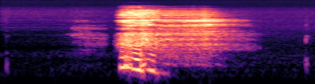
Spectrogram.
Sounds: Sigh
